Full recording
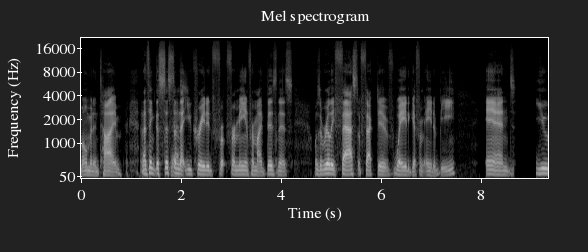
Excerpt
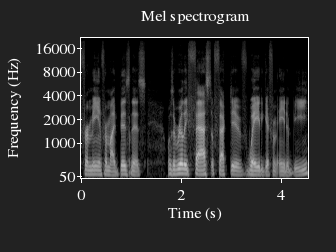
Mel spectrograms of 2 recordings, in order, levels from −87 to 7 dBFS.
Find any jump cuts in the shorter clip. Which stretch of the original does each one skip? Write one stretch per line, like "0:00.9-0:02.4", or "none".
none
